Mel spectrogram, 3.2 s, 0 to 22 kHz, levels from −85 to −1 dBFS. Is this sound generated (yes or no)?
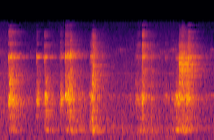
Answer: no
